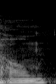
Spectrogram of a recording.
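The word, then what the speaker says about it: Homme: Is it Hom? Is that how do you pronounce his name? – I would default to Hom.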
